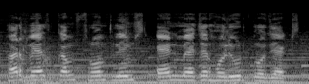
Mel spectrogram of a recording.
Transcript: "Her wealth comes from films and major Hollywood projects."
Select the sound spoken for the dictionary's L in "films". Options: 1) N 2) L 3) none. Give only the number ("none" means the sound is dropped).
3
